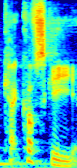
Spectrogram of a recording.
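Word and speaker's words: Katkowski: firstly for the appellant we have uh Mr kakovsky um please correct me if I've mispronounced that uh could you introduce yourself to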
